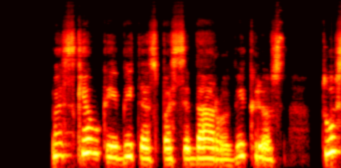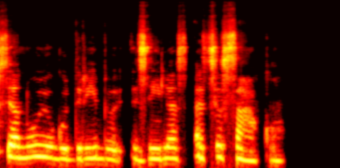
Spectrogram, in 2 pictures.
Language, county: Lithuanian, Vilnius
